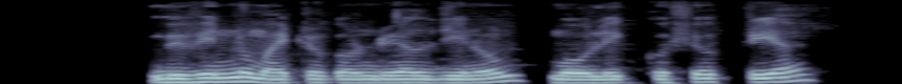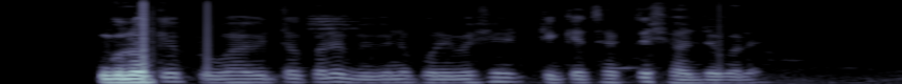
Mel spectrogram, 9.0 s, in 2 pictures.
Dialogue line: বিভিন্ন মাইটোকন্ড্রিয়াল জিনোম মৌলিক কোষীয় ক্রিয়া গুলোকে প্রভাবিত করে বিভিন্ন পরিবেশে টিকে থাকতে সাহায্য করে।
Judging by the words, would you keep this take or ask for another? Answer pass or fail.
pass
